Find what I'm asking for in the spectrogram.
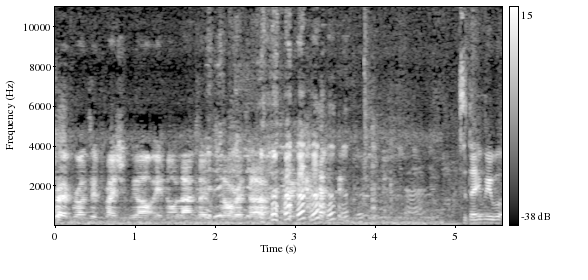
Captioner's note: crowd laughing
